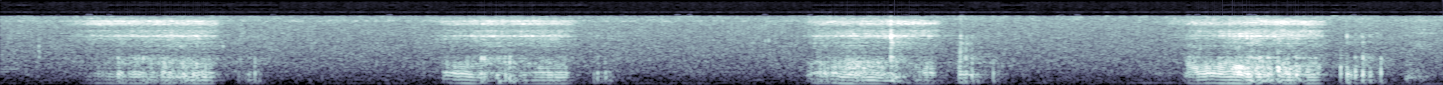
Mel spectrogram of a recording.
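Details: Snoring English Bulldog puppy named Leona, four months old: four rough, rattling snores spaced roughly two seconds apart, each lasting under a second, with near silence between them.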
